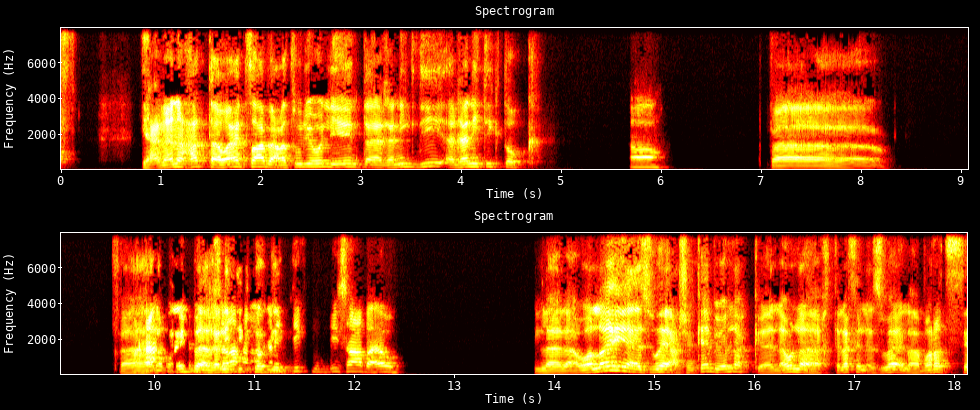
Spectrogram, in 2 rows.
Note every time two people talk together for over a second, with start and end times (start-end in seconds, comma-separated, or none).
9.8-11.5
